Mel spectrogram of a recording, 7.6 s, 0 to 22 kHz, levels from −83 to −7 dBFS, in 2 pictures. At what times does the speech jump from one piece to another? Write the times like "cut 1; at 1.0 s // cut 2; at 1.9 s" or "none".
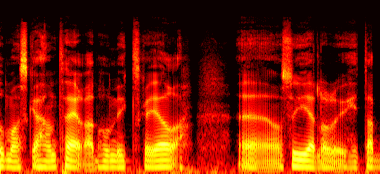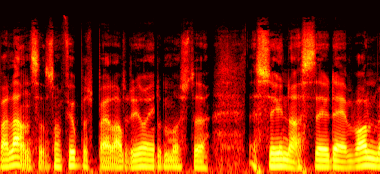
cut 1; at 1.0 s // cut 2; at 1.3 s // cut 3; at 5.0 s // cut 4; at 5.3 s // cut 5; at 6.2 s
